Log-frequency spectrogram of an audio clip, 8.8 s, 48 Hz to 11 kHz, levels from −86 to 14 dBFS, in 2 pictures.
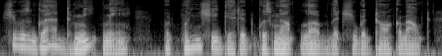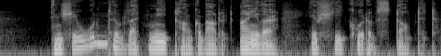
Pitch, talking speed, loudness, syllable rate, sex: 90 Hz, 240 wpm, -21 LUFS, 5.4 syllables/s, male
